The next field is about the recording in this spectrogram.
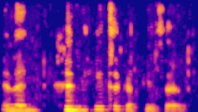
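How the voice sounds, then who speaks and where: A woman's voice: mid-range voice, steady tone, slow pace, vocal fry, mellow, no room sound, lo-fi sound. A middle-aged woman from the Dominican Republic, giving a casual spoken astrology reading and rambling through a story with many asides. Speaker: astrology and tarot reader.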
